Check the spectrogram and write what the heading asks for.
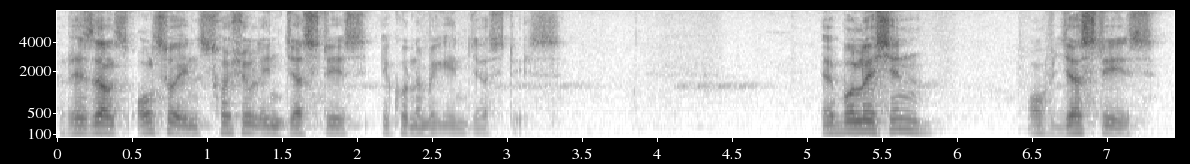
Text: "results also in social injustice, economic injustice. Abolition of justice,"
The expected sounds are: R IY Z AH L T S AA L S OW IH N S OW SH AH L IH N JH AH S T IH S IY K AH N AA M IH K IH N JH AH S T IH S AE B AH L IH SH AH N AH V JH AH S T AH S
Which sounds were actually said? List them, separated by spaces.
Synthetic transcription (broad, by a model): R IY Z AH L T S AA L S OW IH N S OW SH AH L IH N JH AH S T IH S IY K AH N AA M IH K IH N JH AH S T IH S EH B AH L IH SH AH N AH F JH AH S T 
